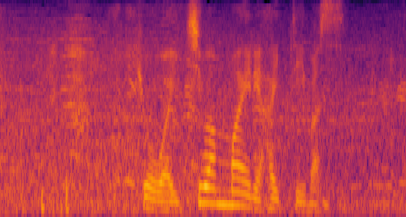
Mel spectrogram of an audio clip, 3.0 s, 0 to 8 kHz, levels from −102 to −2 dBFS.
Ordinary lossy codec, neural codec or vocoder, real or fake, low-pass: none; none; real; none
